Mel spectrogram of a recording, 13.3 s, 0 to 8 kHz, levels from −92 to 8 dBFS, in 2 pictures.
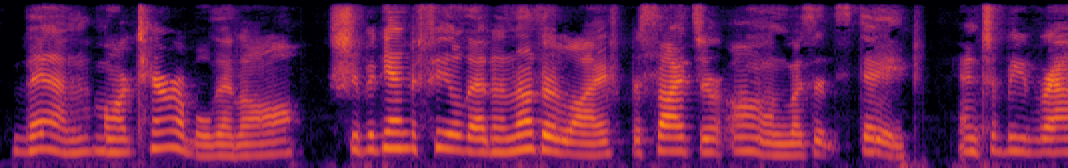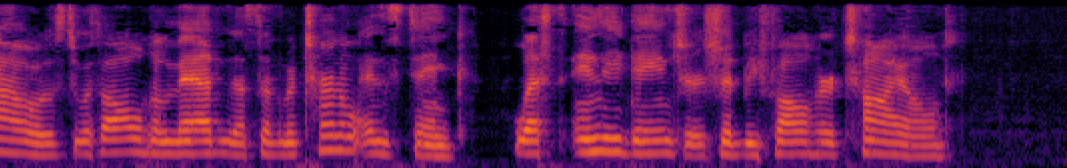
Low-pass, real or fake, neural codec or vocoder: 7.2 kHz; fake; codec, 16 kHz in and 24 kHz out, 1.1 kbps, FireRedTTS-2 codec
